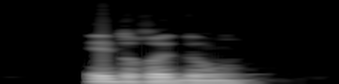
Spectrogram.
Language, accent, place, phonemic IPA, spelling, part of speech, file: French, France, Lyon, /e.dʁə.dɔ̃/, édredon, noun, LL-Q150 (fra)-édredon.wav
- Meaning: 1. eiderdown 2. an eiderdown comforter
